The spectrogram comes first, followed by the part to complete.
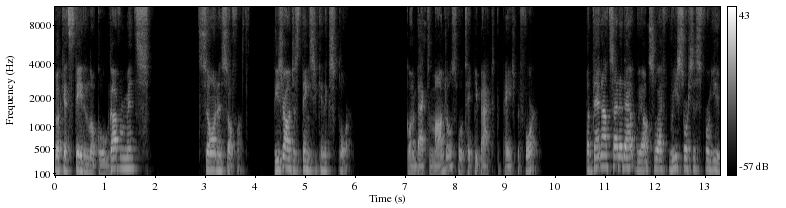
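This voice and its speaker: A man's fairly high, somewhat breathy voice at a moderate pace, with lively intonation, big swings in loudness, and long, frequent pauses. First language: Italian. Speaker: graduate adviser. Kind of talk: tutorial.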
